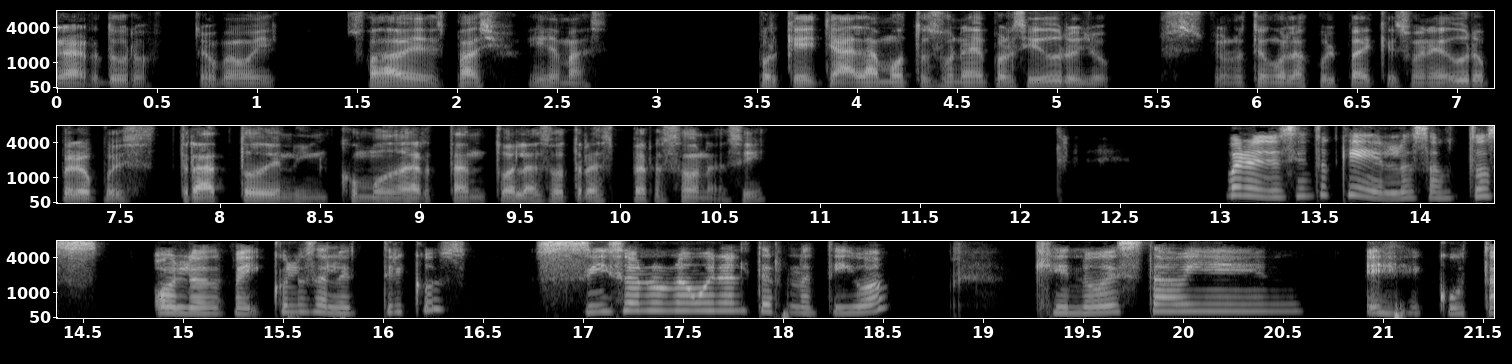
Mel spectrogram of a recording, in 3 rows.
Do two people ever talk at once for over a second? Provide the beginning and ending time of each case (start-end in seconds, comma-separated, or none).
none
